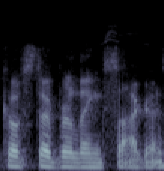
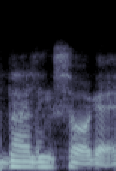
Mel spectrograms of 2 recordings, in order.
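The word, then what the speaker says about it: Gösta Berlings Saga: you also for the I've been calling it Costa Berlin Saga. So, I appreciate the proper pronunciation. Yeah, just the Bing Saga. It's a it's a tricky one, I guess, for for an English native speaker to say.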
